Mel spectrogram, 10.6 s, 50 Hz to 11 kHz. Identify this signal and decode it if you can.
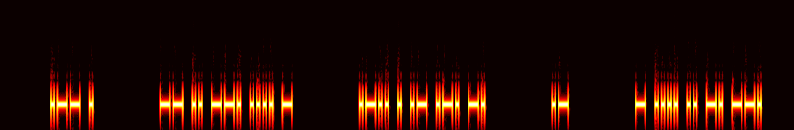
Morse code, heard as a keyed tone, about 28 wpm, 700 Hz. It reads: WE MIGHT LEARN A THING
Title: 3x Word-Spacing - Sentences from Top 300 Words - 28wpm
